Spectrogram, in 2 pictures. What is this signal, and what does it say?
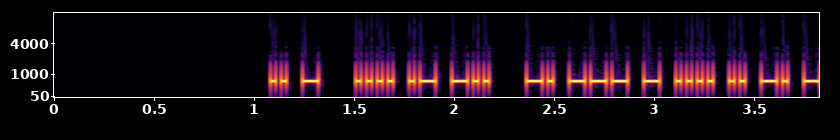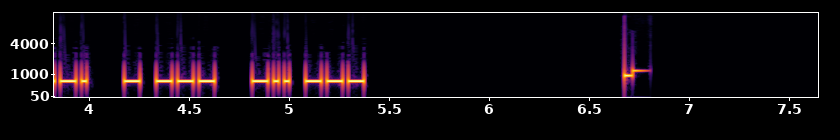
Morse code, heard as a keyed tone, about 44 wpm, 690 Hz. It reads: IT HAD NOTHING TO DO
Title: Sets of 5 Words Encore2 45wpm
